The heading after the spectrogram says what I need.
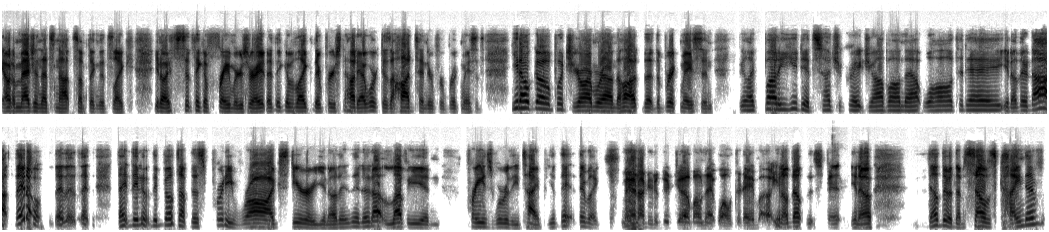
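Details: Adult man speaking; ordinary speech.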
